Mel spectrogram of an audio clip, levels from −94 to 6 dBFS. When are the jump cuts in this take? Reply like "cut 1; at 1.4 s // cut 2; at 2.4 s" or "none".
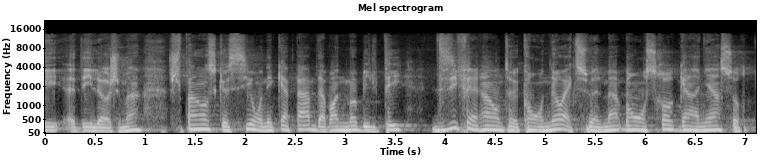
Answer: none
